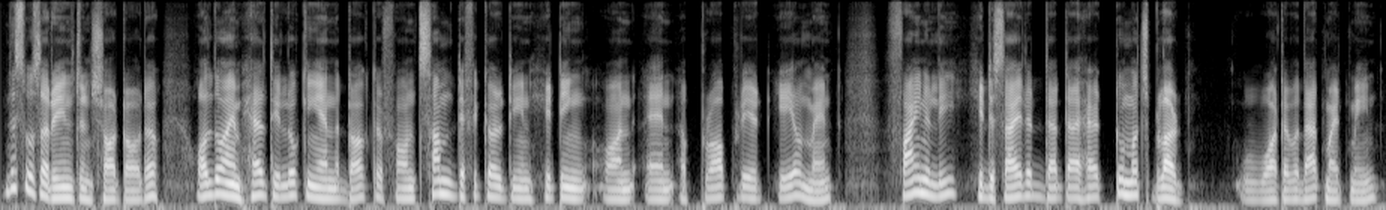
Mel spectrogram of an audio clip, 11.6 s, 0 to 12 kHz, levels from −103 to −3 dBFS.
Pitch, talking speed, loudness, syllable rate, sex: 135 Hz, 180 wpm, -19 LUFS, 5.7 syllables/s, male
